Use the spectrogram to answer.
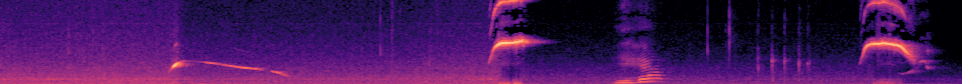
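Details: Pet male Senegal parrot indoors, said to talk and scream more than usual when hormonal. A falling whistle, then sharp high whistles at about five and nine seconds, with a short stepped chirp between them over a faint background hum.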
